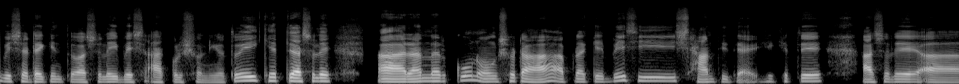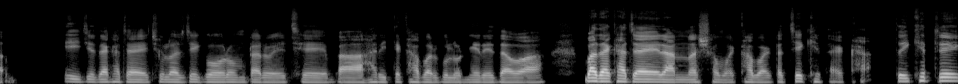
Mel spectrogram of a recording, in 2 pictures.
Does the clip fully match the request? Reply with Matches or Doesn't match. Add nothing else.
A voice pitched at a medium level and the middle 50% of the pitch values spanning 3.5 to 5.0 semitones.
Doesn't match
